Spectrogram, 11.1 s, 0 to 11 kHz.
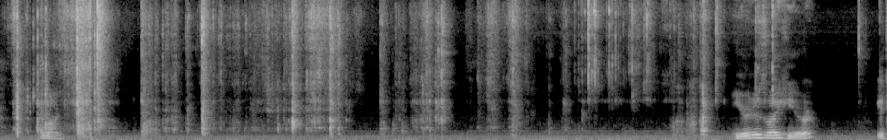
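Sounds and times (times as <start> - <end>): plastic packaging being torn open: 0.0 - 6.6.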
